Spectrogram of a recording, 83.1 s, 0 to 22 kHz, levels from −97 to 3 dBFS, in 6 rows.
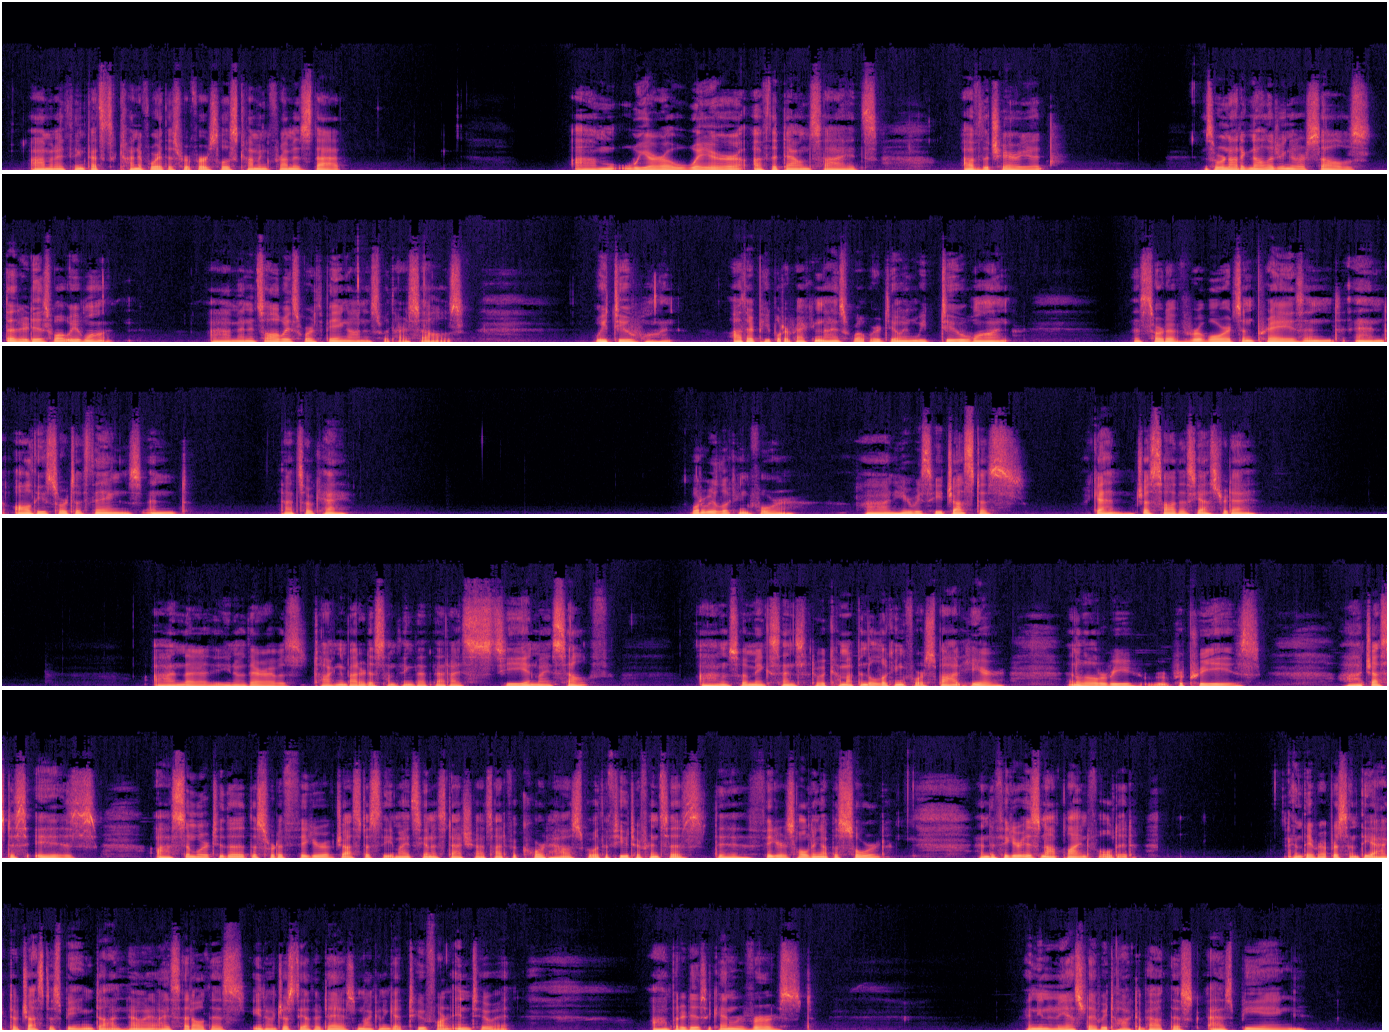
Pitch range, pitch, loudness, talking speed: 115-125 Hz, 115 Hz, -20 LUFS, 160 wpm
